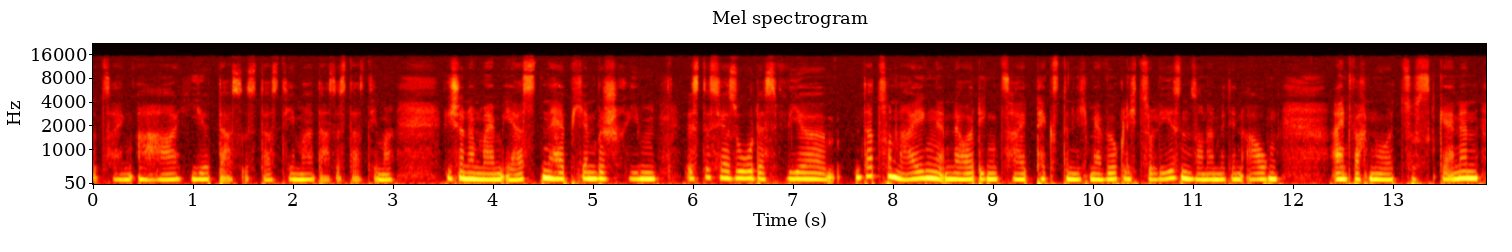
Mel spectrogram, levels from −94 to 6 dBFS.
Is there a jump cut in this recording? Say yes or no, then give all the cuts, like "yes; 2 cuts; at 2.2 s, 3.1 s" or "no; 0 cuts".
no; 0 cuts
